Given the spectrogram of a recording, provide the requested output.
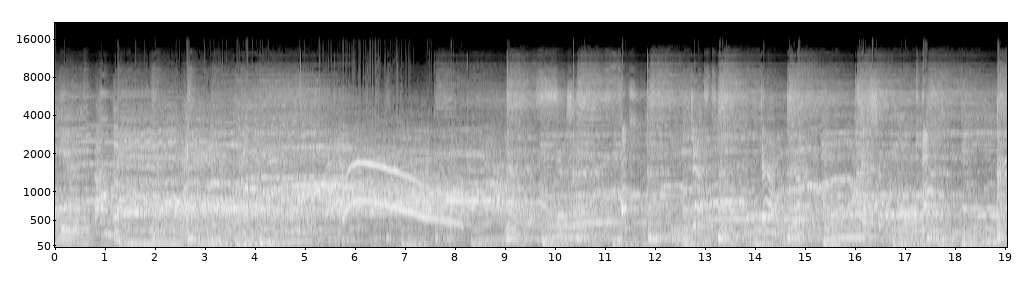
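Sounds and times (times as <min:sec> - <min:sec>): rock and roll music: 0:00.0 - 0:19.0
audience cheering and whooping: 0:00.3 - 0:19.0.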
